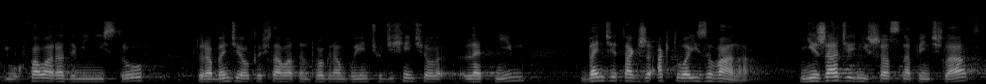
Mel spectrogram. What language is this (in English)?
Polish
